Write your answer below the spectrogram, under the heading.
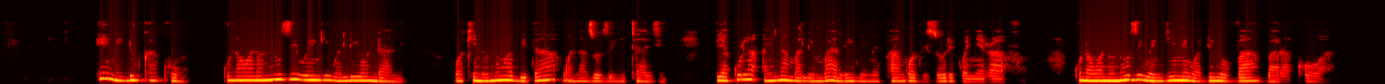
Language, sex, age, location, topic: Swahili, female, 25-35, Nairobi, finance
